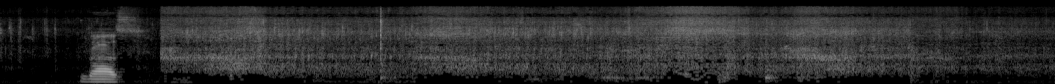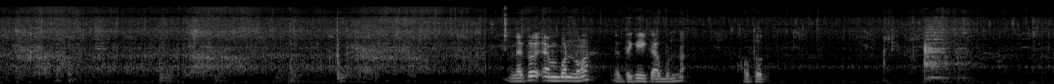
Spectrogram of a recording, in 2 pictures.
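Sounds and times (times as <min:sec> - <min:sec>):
paste sizzling in hot oil: 0:00.0 - 0:21.0
spatula stirring: 0:03.8 - 0:15.4.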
